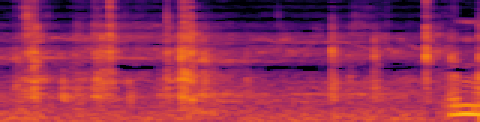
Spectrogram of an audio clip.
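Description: A few irregular short clicks and taps, then a person's voice starting at the very end.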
